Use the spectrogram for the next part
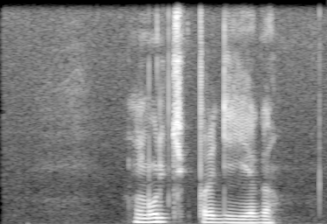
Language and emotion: Russian, sad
